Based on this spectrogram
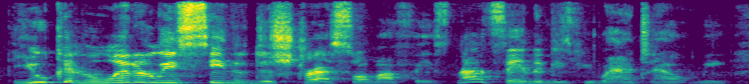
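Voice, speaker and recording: A woman's voice: big pitch swings, quick pace. Outspoken woman telling a personal story. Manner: outspoken and straightforward, colloquial, speaks straight to the audience; emphatic, with sudden rises in pitch and loudness. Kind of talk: candid personal storytelling to viewers.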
